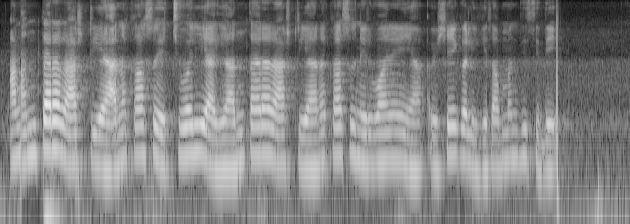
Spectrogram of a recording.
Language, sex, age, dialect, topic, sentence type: Kannada, female, 41-45, Coastal/Dakshin, banking, statement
